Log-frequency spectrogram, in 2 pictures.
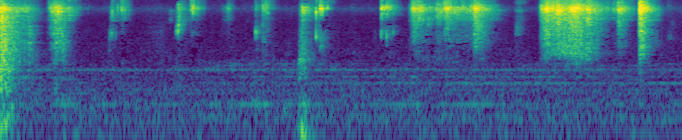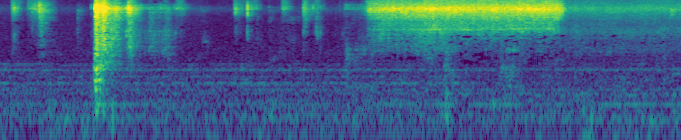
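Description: Close-miked eating sounds of fried fish being chewed: a run of short, irregular mouth clicks and smacks, with a few louder clicks and a steady hiss lasting about two seconds near the end.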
